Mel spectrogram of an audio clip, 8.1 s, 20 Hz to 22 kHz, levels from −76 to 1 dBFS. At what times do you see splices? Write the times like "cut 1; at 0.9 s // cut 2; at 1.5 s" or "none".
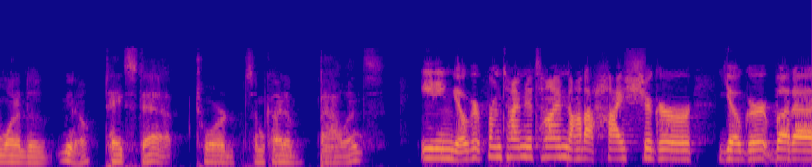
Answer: cut 1; at 1.3 s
